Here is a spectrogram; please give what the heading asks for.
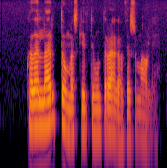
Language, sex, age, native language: Icelandic, female, 50-59, Icelandic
